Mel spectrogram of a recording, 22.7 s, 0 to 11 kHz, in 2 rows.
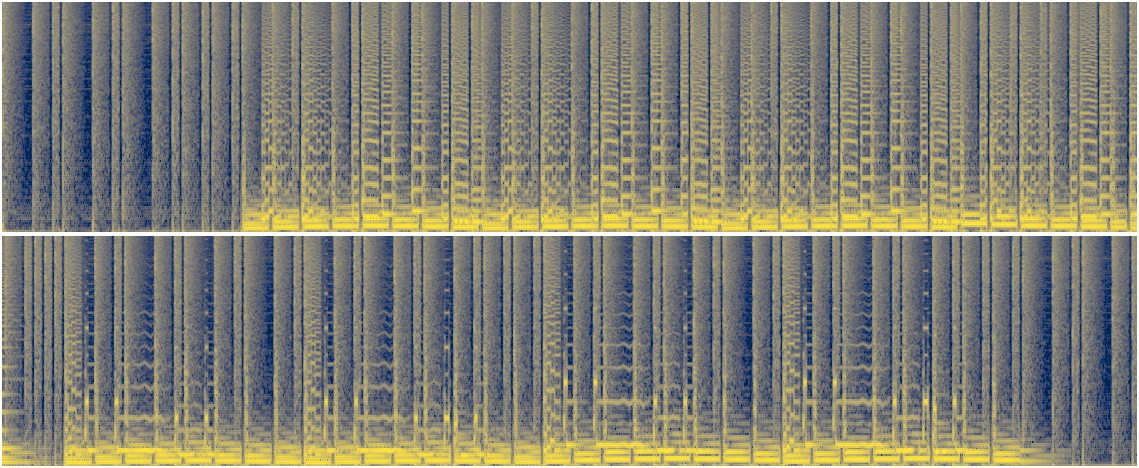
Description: Jazz Miniature, MOS6581R4; Jazz Miniature 2; hvsc; Froyd

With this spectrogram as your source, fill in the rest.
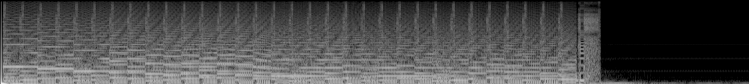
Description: Sound Demo, sid MOS6581R2

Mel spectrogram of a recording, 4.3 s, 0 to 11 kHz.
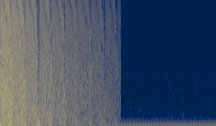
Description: Frantic, CSG8580R5

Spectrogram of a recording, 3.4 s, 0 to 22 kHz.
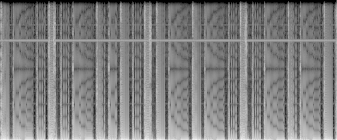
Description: Intro, sid MOS6581R2

